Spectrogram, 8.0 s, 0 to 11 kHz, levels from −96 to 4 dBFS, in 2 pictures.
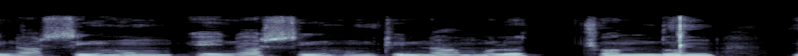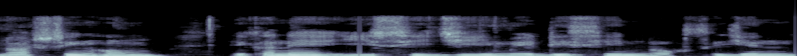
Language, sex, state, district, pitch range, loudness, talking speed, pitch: Bengali, male, West Bengal, Malda, 115-125 Hz, -25 LUFS, 120 wpm, 120 Hz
